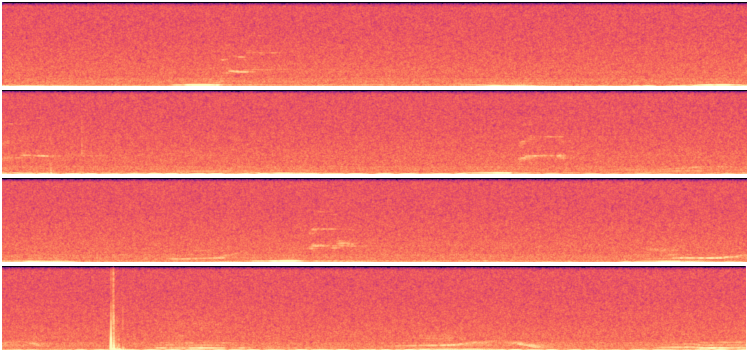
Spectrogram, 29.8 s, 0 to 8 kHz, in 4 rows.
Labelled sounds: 2.2	2.5	humpback whale, 1.3 to 1.6 kHz
7.6	8.0	humpback whale, 1.6 to 1.9 kHz
12.6	13.0	humpback whale, 1.4 to 1.9 kHz
17.9	18.5	humpback whale, 1.2 to 3.3 kHz
26.5	27.3	humpback whale, 0.80 to 1.2 kHz

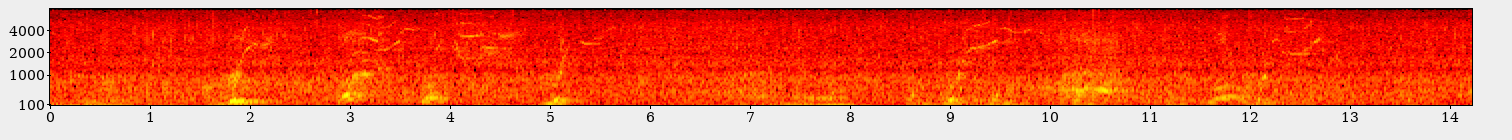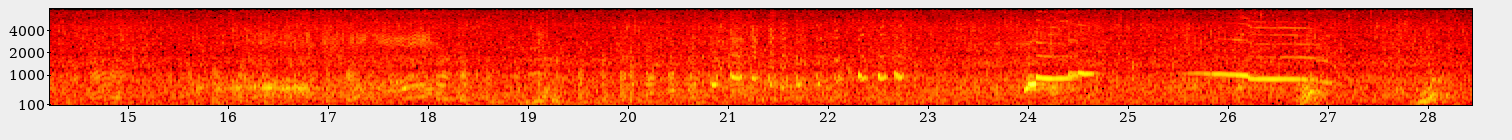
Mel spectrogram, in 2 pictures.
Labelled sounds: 1.7	2.0	humpback whale, 0.78 to 1.3 kHz
3.0	3.3	humpback whale, 0.78 to 1.2 kHz
4.0	4.7	humpback whale, 1.6 to 7.0 kHz
5.3	5.5	humpback whale, 2.6 to 3.0 kHz
9.1	9.8	humpback whale, 2.0 to 4.4 kHz
12.3	12.6	humpback whale, 1.9 to 6.1 kHz
14.6	15.0	humpback whale, 0.91 to 1.2 kHz
17.6	17.9	humpback whale, 0.78 to 1.1 kHz
24.0	24.7	humpback whale, 0.78 to 3.1 kHz
25.6	27.0	humpback whale, 0.81 to 5.1 kHz

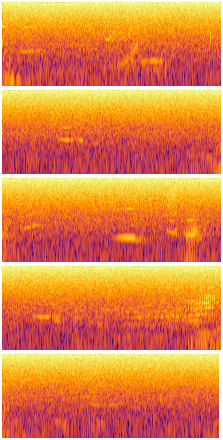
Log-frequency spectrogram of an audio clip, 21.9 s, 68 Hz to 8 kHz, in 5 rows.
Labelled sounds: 11.1	11.4	humpback whale, 1.3 to 1.4 kHz
17.0	17.3	humpback whale, 0.80 to 1.1 kHz

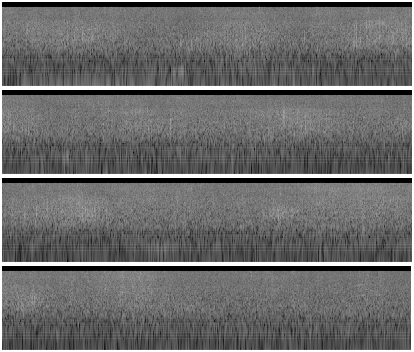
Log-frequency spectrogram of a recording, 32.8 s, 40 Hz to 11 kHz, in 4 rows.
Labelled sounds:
31.5	32.1	killer whale, offshore, 1.1 to 3.3 kHz

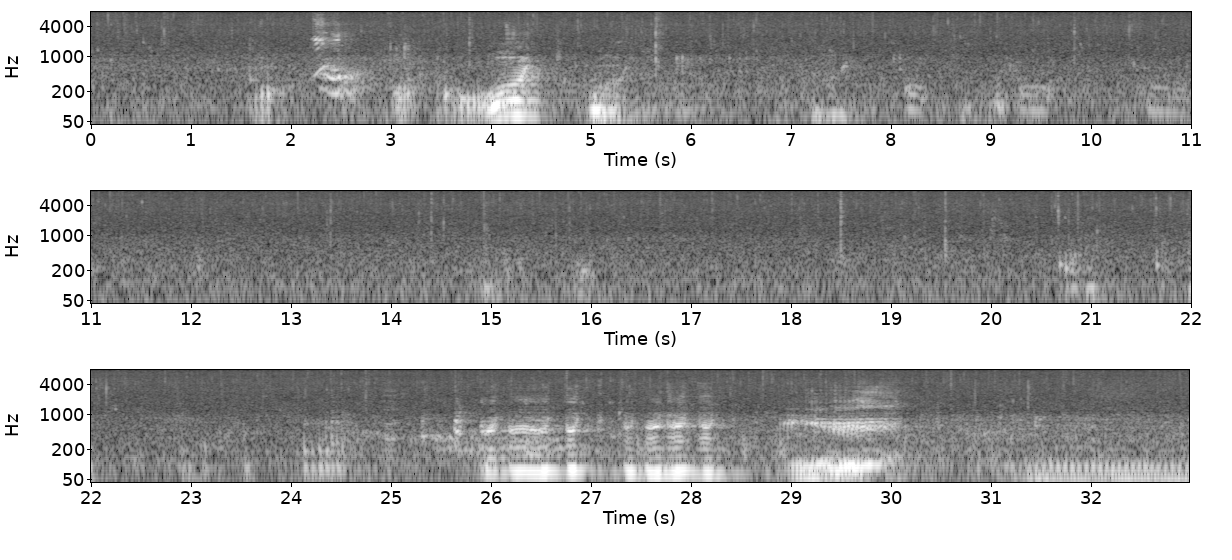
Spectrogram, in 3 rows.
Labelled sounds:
2.2	2.5	humpback whale, 1.7 to 2.4 kHz
26.2	26.5	humpback whale, 1.8 to 2.4 kHz
29.5	30.1	humpback whale, 1.3 to 3.1 kHz

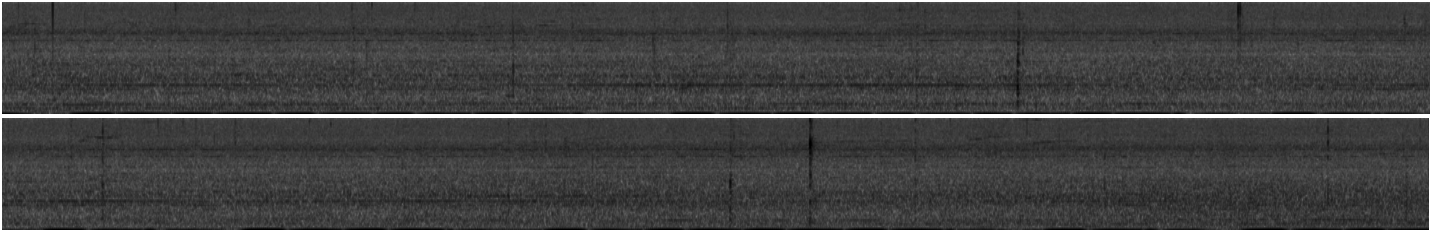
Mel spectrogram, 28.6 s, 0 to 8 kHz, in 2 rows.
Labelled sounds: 0.0	0.4	killer whale, southern resident, 3.2 to 4.4 kHz
11.9	12.5	killer whale, whistle, 7.6 to 8.0 kHz

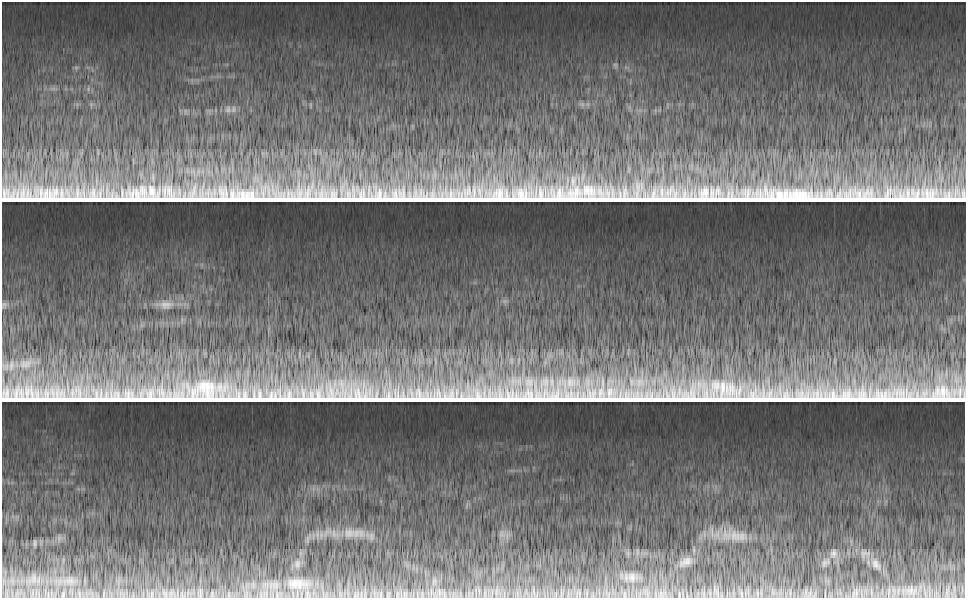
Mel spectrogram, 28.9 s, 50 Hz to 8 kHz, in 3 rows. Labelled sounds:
1.8	2.2	humpback whale, 2.3 to 2.6 kHz
6.7	7.0	humpback whale, 3.6 to 3.8 kHz
11.1	11.8	humpback whale, 1.5 to 3.0 kHz
19.5	19.7	humpback whale, 0.83 to 0.96 kHz
22.3	23.1	humpback whale, 0.90 to 2.2 kHz
24.3	24.7	humpback whale, 2.7 to 2.9 kHz
26.2	26.8	humpback whale, 0.93 to 1.2 kHz

